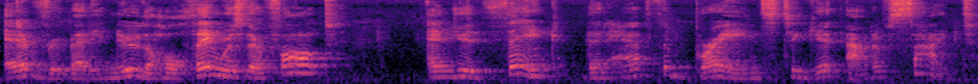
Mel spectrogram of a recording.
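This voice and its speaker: Expressive woman reading aloud, roomy echo. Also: mid-range voice, unhurried. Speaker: parent reading a story aloud. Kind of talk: expressive storybook read-aloud.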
